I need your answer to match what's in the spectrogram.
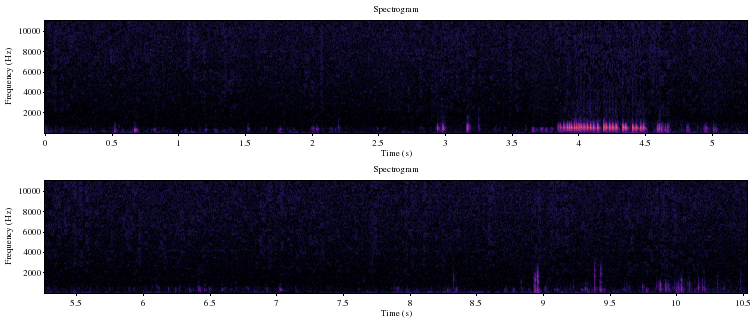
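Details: Person's stomach growling: soft gurgles and clicks with one louder, drawn-out croaking growl; ordinary borborygmi from gut movement.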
